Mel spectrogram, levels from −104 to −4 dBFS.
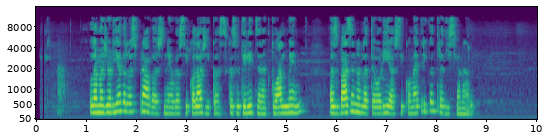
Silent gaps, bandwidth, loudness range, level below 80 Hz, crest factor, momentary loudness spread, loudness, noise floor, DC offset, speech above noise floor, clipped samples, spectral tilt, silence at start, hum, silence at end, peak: none; 11.5 kHz; 4 LU; -76 dBFS; 18 dB; 12 LU; -22 LUFS; -63 dBFS; under 0.1%; 42 dB; under 0.1%; -4 dB/octave; 0.45 s; none; 1.25 s; -4 dBFS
